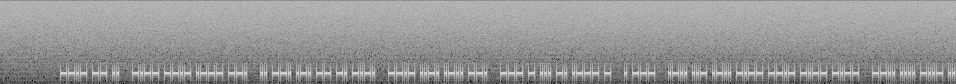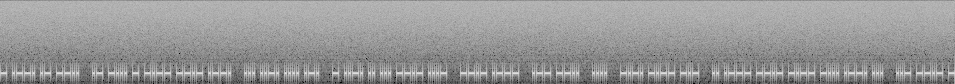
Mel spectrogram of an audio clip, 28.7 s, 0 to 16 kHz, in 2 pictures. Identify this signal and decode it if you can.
Morse code, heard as a keyed tone, machine-sent, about 40 wpm, 470 Hz. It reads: QMI YQJG IGRMNC QFLG OTSNJT EO LULYQYY ZHXUPAZ ABTYQP SFHR TFISQV QJ WZ H CYK IJQYBPS …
